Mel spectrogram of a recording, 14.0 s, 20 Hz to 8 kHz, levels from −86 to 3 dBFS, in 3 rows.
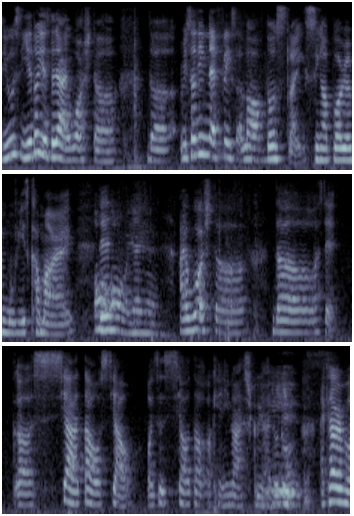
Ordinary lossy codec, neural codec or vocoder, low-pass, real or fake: none; none; 7.2 kHz; real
